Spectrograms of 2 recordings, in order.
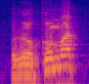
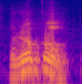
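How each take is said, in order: First: रोको मत joined, rising on मत, then a pause; pause after मत. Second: रोको set apart with a falling tune; pause after रोको. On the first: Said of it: "शब्द के साथ थोड़ा सा रुक गया है". ("रोको मत" साथ बोलकर थोड़ा रुकें) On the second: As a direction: say रोको alone, then pause briefly. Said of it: "शब्द के बाद थोड़ा सा रुक गया है". ("रोको" के बाद थोड़ा सा रुकें) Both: Shown as a demonstration.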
